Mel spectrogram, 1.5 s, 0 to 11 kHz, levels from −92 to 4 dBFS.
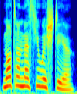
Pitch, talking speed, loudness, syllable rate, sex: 255 Hz, 195 wpm, -16 LUFS, 4.1 syllables/s, female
